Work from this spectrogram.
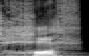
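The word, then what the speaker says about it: Hoeth: so here is um here is hoth blue but it's spelled h-o-e-t-h so they don't get sued it's like a a like hearth blue but it's meant to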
